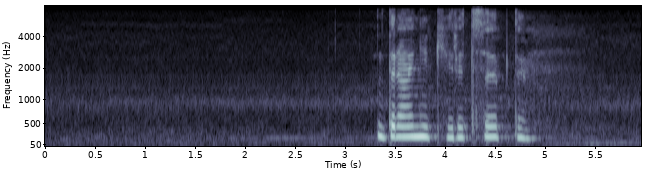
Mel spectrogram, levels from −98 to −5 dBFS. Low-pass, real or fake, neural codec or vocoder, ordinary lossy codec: 7.2 kHz; fake; codec, 16 kHz, 8 kbps, FunCodec, trained on Chinese and English, 25 frames a second; none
